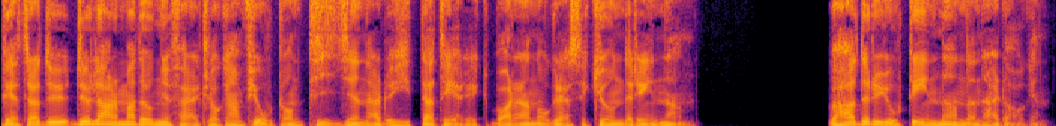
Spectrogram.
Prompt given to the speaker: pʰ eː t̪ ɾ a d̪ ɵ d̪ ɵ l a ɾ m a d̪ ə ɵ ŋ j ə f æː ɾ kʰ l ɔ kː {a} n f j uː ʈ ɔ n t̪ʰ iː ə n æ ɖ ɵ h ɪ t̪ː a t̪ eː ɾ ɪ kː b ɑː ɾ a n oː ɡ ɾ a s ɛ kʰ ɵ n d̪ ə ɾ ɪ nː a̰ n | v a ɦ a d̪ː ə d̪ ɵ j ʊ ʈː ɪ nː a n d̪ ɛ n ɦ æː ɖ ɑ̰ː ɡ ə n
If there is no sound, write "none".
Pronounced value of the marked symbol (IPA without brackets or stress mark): a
